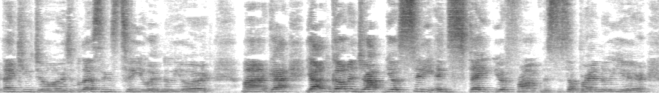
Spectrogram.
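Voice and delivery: ordinary talk, nothing marked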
